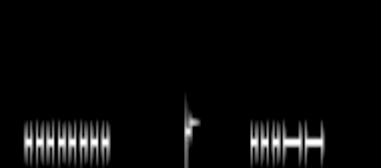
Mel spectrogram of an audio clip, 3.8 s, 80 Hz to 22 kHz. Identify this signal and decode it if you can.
Morse code, heard as a keyed tone, about 22 wpm, 700 Hz. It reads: <HH> 3
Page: This rapid-fire timing is geared to push your ICR (Instant Character Recognition) skills.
